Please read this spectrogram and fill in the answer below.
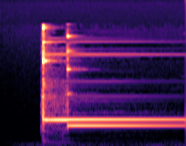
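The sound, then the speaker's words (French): A doorbell chime gives two quick strikes, then one clear tone rings on and slowly fades. It sounds alone and fairly soft. “sorti de sa lecture par la sonnette”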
